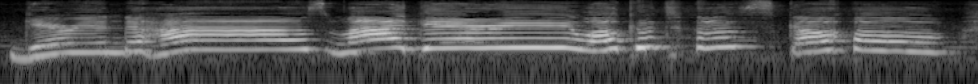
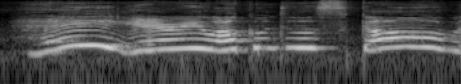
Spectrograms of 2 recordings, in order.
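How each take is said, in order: First: Slow, high, loud announcer-style welcome; drawn-out hype greeting. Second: High, loud burst of welcome; hey, Gary, called out high and loud; excited greeting. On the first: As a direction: stretch out "My Gary, welcome to the scope" slowly, higher and louder. Host hypes arriving viewer. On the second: Host greets arriving viewer. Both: Real, not acted.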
